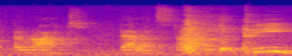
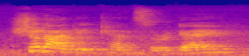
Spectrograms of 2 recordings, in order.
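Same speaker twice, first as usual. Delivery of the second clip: ordinary talk, nothing marked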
